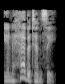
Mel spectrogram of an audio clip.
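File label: "inhabitancy", British English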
